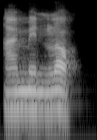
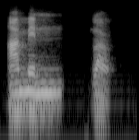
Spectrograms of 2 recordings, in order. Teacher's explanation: Misalnya I'm in love, bukan I'm in, M dengan in-nya itu digandeng jadi min.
